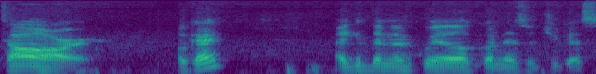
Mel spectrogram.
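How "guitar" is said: guitar stressed on second syllable, -tar. Teaching English pronunciation, stress on second syllable of guitar. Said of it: "la palabra guitar tiene su sílaba tónica en el R".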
